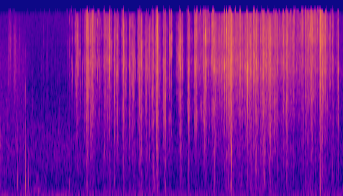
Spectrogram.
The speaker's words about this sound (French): Une maison avec une clôture de feuilles mortes. Écoutez le bruit des feuilles mortes.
